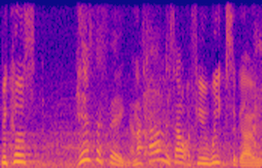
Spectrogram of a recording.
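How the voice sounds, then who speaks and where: A woman with a Yorkshire accent and very wide pitch swings, amid audible room echo and noticeable background noise. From northern England, Lancashire (Fleetwood). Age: 50s. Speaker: motivational speaker. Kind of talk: motivational keynote speech. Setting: stage with audience. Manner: animated.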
